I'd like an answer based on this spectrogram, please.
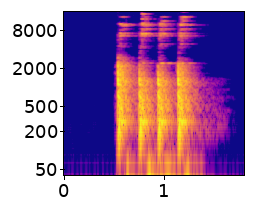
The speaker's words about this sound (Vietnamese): Một hồi tiếng gõ cửa vang lên, Thạch Mục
